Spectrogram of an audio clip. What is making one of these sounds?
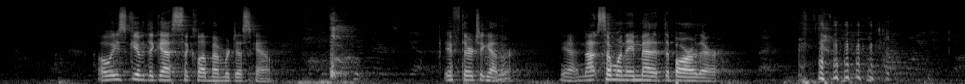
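An elderly woman speaks clearly into a microphone in a large hall.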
